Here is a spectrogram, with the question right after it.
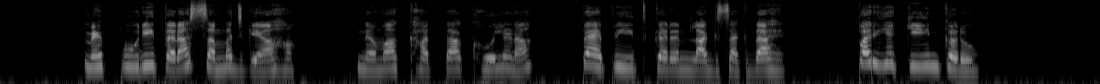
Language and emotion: Punjabi, fearful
